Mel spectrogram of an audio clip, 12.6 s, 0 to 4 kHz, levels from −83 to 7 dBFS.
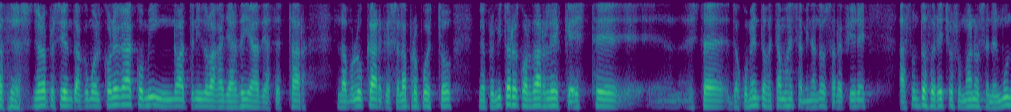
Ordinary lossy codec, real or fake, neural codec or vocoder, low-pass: none; fake; codec, 24 kHz, 0.9 kbps, DualCodec; 3.6 kHz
